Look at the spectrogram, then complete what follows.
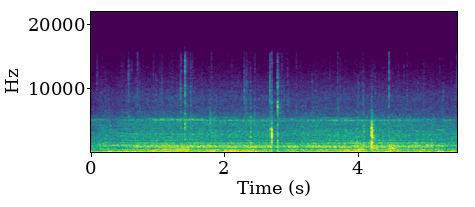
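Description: Bacon sizzling in a frying pan: a steady hiss with scattered small pops and crackles. A single thump comes just after the start.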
